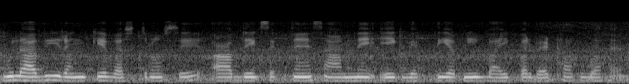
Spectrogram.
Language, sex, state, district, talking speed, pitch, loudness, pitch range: Hindi, female, Uttar Pradesh, Hamirpur, 170 wpm, 170 Hz, -21 LUFS, 165-175 Hz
